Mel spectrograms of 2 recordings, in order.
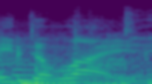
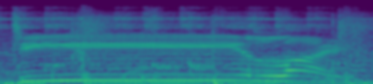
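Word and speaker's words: Deee-Lite: Don't say delight. You have to say delight.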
